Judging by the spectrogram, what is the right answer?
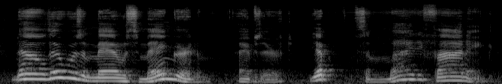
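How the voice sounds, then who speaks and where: A man puts on a character voice, drawling in a high pitch at a moderate pace. His pitch swings very widely as part of the act. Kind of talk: first-person audiobook narration. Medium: read story. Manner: folksy, drawling, plainspoken.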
